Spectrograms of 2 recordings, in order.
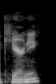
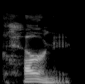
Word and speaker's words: Carney: it and yeah oh it's Carney sorry did I say Kierney Carney my bad Carney thanks Tom appreciate it Tom looks upset with me in his photo there that I pronounced it wrong but it's pronounced Carney Bron doing some real-time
